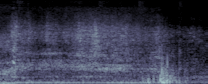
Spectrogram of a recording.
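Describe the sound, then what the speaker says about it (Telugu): An aeroplane, with a helicopter, passes overhead outdoors as a steady, moderately loud engine drone, swelling briefly near the end with some wind buffeting. "ఇటు నుంచి ఒక ఏరోప్లేన్, అటు నుంచి ఒక హెలికాప్టర్."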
